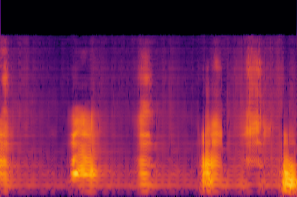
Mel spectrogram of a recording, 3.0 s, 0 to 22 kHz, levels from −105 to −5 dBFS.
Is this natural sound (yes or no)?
no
